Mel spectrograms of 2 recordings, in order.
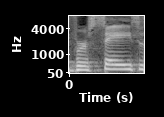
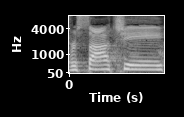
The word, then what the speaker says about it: Versace: Like, she says Versace instead of Versace.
